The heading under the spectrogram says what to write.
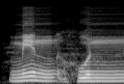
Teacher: Kemudian min hunna, ketika waqaf dibacanya min hun. Karena nun bertasydid merupakan gunnah, di sana gunnah dulu baru sukun.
